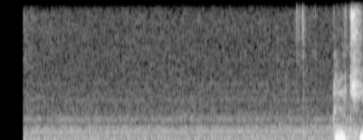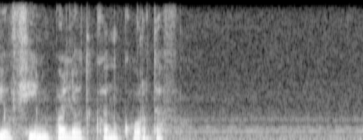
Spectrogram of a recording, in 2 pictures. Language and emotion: Russian, neutral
